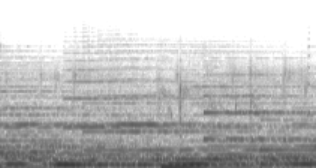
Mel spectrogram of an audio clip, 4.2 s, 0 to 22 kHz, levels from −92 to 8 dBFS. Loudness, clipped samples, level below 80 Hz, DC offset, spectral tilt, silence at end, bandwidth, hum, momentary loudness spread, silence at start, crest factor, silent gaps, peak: -25 LUFS; under 0.1%; -30 dBFS; under 0.1%; -9 dB/octave; 0 s; 6.2 kHz; none; 5 LU; 0 s; 12 dB; none; -12 dBFS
